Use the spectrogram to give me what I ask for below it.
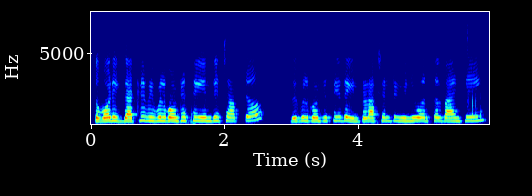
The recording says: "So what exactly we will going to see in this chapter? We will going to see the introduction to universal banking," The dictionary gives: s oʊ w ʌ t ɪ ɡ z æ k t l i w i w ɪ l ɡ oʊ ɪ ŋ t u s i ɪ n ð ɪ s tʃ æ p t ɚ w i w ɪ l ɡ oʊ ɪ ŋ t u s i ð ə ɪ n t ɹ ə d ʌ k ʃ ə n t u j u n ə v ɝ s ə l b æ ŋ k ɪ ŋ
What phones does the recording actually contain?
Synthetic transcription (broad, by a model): s oʊ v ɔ t ɪ ɡ z æ k t l i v i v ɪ l ɡ oʊ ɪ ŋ t u s i ɪ n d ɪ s tʃ æ p t ɚ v i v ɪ l ɡ oʊ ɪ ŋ t u s i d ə ɪ n t ɹ ə d ʌ k ʃ ə n t u j u n ə v ɝ s ə l b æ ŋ k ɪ ŋ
